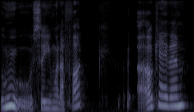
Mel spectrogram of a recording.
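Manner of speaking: slow, oily mock flirt; mock sleazy come-on. Mocking the man's reply as a slow sleazy come-on. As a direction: ham up a sleazy proposition. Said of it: "his response ... was like".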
